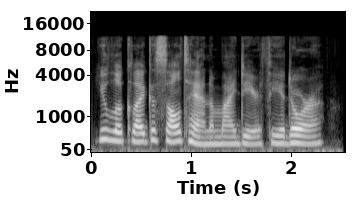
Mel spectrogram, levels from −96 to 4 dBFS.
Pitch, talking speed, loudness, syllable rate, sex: 195 Hz, 190 wpm, -16 LUFS, 5.3 syllables/s, female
